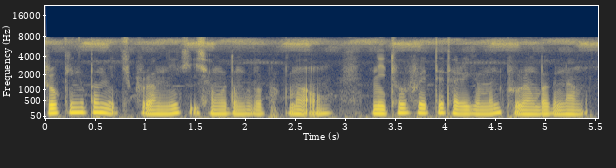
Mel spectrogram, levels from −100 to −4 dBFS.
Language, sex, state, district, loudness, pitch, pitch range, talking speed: Garo, male, Meghalaya, North Garo Hills, -16 LUFS, 115 Hz, 105-130 Hz, 100 wpm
